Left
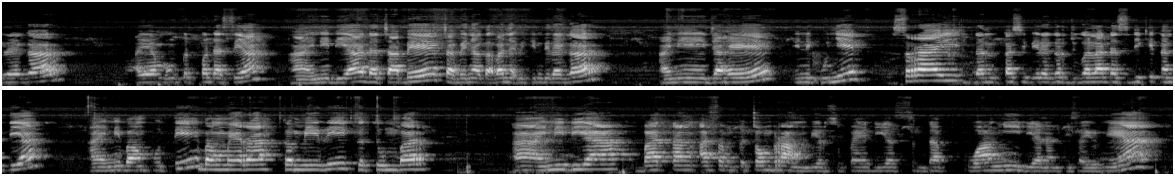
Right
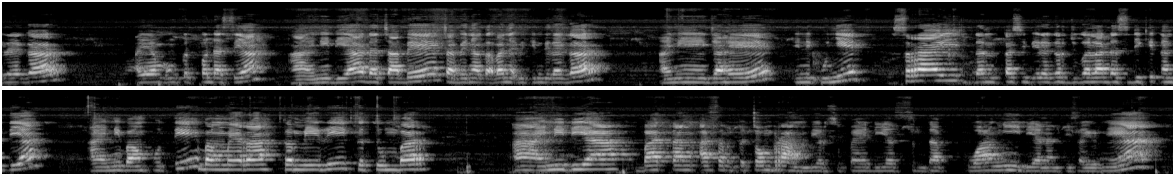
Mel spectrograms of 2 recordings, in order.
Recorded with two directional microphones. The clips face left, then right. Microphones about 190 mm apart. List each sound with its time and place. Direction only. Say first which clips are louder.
1.3 s speech: left 1 dB; 15° left (ahead or behind)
